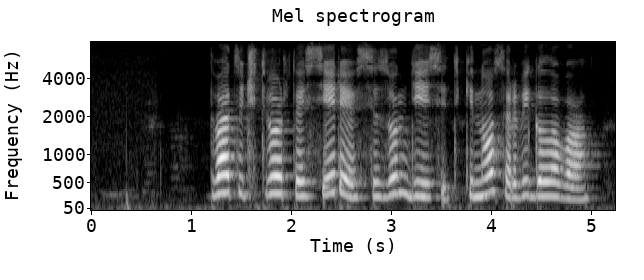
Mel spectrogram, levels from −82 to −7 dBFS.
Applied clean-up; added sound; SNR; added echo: none; none; none; none.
